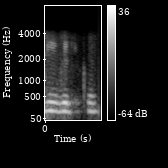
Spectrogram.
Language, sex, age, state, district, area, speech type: Hindi, female, 18-30, Madhya Pradesh, Chhindwara, urban, conversation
